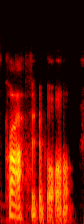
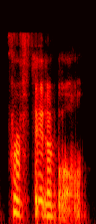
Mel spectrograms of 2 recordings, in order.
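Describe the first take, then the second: First: Said in the usual way. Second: First "profitable" as pro-FIT-able; mispronounced profitable. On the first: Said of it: "instead of profitable". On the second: Retold or imitated. Imitating Javi, profitable mispronounced with stress on FIT. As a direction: stress the second syllable of "profitable". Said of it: "Javi says".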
